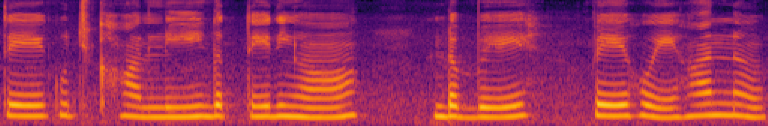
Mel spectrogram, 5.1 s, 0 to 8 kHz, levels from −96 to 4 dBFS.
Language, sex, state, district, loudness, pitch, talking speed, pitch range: Punjabi, female, Punjab, Kapurthala, -17 LUFS, 250 Hz, 105 wpm, 230-260 Hz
